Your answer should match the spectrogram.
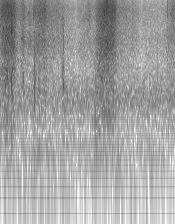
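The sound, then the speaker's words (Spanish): Footsteps of a group led by two local biologists crunch along a dirt mountain trail near Santo Domingo Ixcatlán in an uneven rhythm of soft, gritty bursts, quiet, with no voices. “Estamos caminando por la montaña.”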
